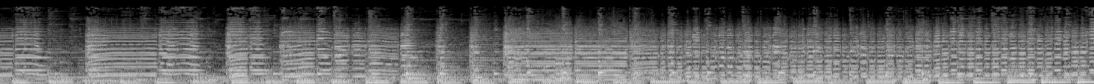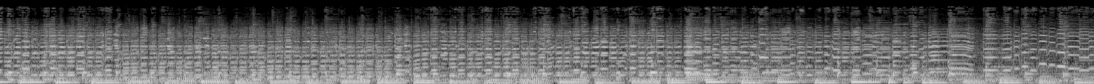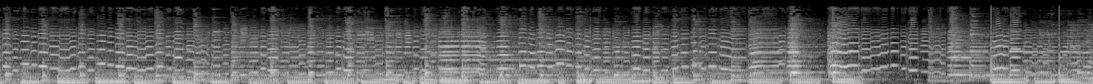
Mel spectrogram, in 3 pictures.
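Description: Bluegrass band playing an instrumental break led by a bowed fiddle, over acoustic guitar, banjo and upright bass keeping a steady beat. The fiddle slides up and down on its notes in the first few seconds.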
